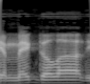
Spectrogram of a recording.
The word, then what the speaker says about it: amygdala: that the amygdala, the activity actually calmed down.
